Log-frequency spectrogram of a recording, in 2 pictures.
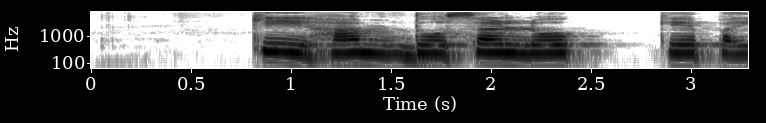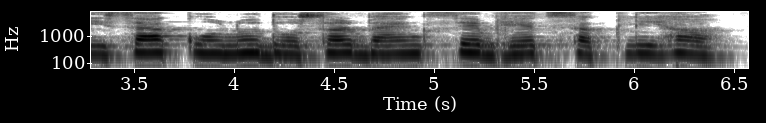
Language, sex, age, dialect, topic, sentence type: Magahi, female, 18-24, Western, banking, statement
